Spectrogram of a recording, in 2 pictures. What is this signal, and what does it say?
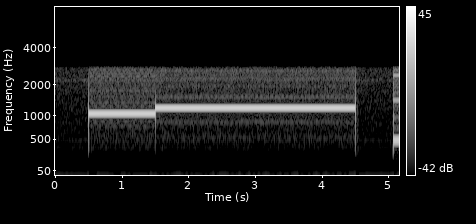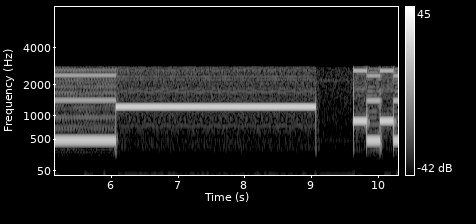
Two-tone page, heard as a one-second tone, then a three-second tone, about 1060 then 1220 Hz, about 480 then 1250 Hz. It is heard from 0.5 to 9.1 s.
